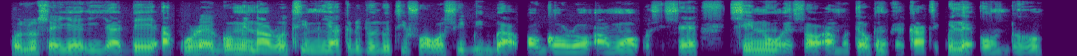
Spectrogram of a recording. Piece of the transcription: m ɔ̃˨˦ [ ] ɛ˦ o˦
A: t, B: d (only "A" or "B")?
A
